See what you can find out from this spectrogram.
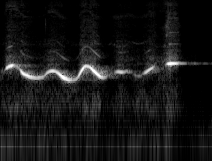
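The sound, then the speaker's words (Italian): A person whistles a short, lively tune of several warbling phrases that rise and fall, ending on a single high note held steady. The whistling is clear and heard alone. “L'appoggiano contro l'albero e vedono che in cima arriva Pimpf, fischiettando.”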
